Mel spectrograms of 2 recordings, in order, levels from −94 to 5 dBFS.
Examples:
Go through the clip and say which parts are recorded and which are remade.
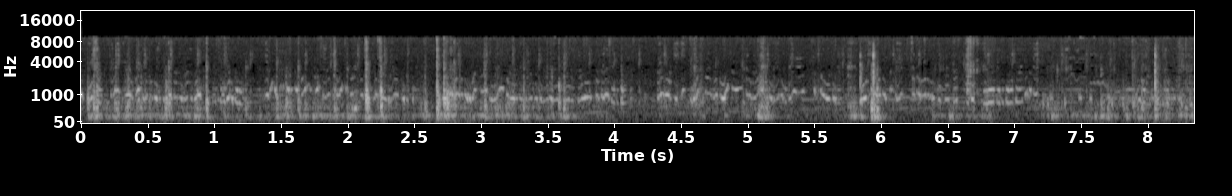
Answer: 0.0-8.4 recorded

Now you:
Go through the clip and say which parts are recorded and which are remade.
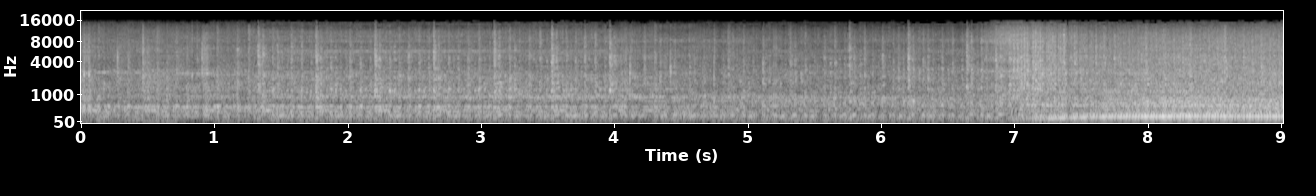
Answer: 0.0-1.3 remade; 1.3-4.0 recorded; 4.0-4.8 remade; 4.8-9.0 recorded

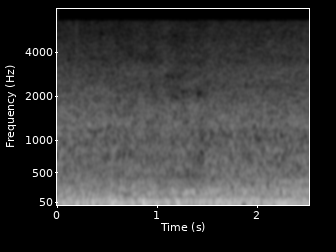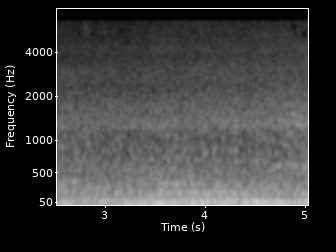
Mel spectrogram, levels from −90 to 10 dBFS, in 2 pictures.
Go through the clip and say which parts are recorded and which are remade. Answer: 0.0-0.6 recorded; 0.6-1.5 remade; 1.5-5.0 recorded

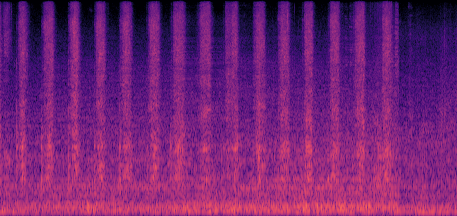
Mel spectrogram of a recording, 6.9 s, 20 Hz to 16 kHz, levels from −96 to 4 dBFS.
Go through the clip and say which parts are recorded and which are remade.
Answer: 0.0-2.7 recorded; 2.7-4.0 remade; 4.0-6.9 recorded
